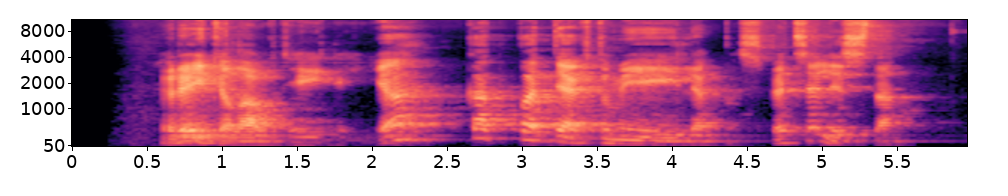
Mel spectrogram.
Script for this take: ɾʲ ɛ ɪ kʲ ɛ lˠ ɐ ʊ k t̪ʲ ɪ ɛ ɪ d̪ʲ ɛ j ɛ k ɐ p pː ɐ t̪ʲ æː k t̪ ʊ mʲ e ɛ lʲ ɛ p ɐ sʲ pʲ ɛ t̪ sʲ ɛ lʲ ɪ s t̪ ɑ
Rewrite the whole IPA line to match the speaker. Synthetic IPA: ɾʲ ɛ ɪ kʲ ɛ lˠ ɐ ʊ k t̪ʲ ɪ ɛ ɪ d̪ʲ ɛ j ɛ k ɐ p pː ɐ t̪ʲ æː k t̪ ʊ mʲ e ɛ lʲ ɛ p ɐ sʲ pʲ ɛ t̪ sʲ ɛ lʲ ɪ s t̪ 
